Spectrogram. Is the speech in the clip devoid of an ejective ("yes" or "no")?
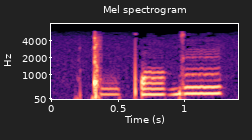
no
